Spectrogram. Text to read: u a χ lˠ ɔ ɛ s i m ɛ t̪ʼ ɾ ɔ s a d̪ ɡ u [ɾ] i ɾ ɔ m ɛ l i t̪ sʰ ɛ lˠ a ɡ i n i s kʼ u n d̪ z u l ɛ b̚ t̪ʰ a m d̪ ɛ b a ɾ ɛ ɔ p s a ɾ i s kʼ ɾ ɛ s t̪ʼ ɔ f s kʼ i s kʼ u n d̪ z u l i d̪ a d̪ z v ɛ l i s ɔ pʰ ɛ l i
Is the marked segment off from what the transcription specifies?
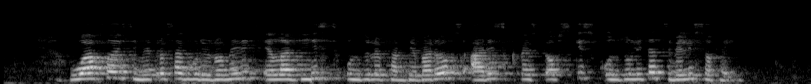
no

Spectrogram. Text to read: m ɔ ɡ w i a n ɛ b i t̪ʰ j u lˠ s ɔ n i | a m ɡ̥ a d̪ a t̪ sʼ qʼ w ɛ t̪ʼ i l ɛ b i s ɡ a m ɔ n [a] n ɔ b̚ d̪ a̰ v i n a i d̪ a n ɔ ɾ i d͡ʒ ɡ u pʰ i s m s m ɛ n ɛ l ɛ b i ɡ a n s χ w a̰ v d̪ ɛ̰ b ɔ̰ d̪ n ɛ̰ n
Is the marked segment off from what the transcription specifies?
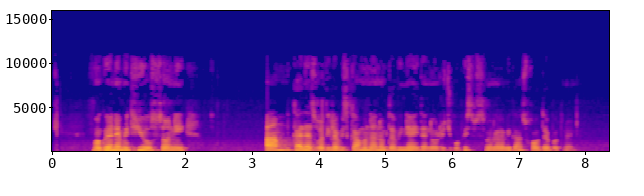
no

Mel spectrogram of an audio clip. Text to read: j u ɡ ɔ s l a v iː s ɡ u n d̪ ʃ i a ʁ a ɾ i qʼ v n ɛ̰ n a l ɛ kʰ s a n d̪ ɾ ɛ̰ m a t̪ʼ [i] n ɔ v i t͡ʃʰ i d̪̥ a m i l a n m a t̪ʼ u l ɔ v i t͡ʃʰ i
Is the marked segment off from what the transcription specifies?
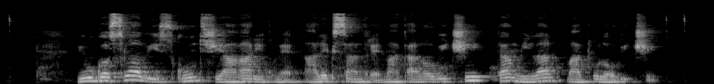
yes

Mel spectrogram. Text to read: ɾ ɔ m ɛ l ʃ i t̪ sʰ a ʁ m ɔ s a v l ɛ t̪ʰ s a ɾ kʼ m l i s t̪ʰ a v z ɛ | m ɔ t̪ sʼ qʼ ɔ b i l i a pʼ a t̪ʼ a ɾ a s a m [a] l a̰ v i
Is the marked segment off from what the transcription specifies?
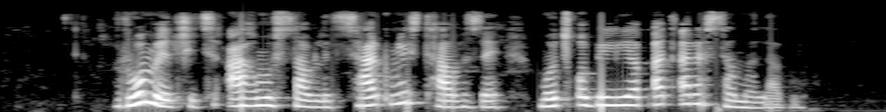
no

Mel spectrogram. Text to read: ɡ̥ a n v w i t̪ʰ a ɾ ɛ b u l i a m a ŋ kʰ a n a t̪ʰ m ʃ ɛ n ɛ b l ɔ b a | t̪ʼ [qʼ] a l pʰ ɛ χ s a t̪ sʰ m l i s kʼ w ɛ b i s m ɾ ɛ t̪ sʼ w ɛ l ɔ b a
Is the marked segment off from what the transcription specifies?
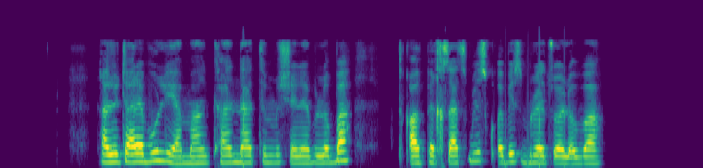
no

